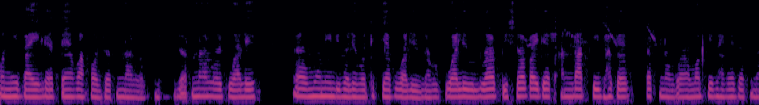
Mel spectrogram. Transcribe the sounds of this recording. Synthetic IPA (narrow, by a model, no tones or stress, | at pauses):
ɔnipajilɛtɛnɛkɔakɔzɔtnɔlɔzɔ̰tnɔlojpʊwali | munidibɔlobɔtetijapʊaliulabɔpʊwaliulʊaɹpisɔpajdiatʰandat̚kibʱaɡɛzɔtnɔɡɔɹɔmɔtkibʱaɡɛzɔtnɔ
